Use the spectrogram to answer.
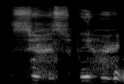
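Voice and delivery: breathy laugh into a high whispered sweetheart. Acted. Boyfriend laughing tenderly to calm his crying girlfriend. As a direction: laugh gently as you soothe her.

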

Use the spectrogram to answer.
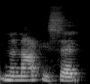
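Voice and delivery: plain reading voice

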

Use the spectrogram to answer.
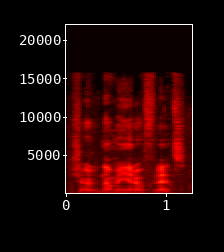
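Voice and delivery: usual speaking voice

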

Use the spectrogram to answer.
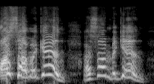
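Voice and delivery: scared cry. Acted. Startled scream on seeing him.

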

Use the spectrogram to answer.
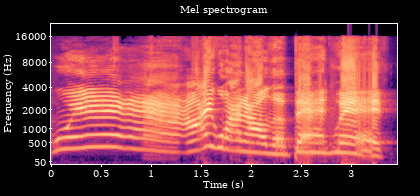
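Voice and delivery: whiny high shout, slow and drawn out; hammed-up jealous girlfriend wail; greedy app voice. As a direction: voice a spoiled program demanding everything. Voicing greedy computer app.

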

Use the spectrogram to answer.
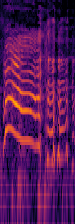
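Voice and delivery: very loud, high startled scream; scream of fright. Real, not acted. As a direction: let out a full scream. Final jump scare.

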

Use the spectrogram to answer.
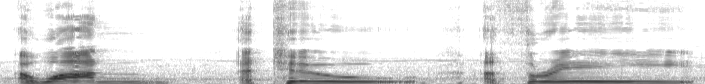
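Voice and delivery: high, loud mock referee count. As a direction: count him out like a gloating referee. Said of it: "he mocked".

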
